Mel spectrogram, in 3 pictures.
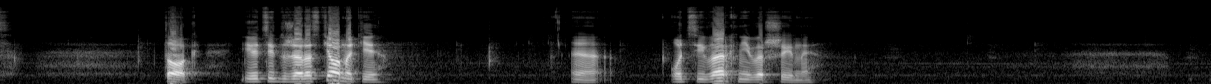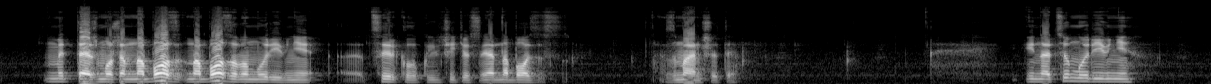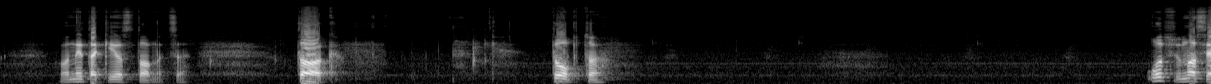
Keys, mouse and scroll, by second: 29.0 Tab.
